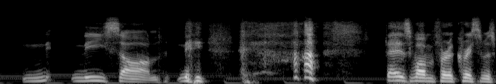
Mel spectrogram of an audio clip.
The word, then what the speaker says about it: Nissan: A Group C Nissan 390 or Nissan. So the Americans, they pronounce this Nissan.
